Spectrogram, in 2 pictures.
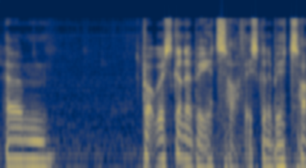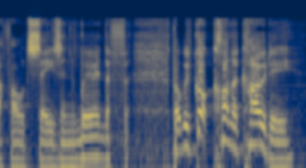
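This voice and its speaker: A gaming streamer chats loosely through live gameplay in a lowish, expressive, fairly bright voice at a slightly fast clip. He rambles in a chatty way and keeps cutting himself off mid-sentence.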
